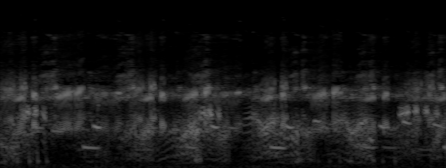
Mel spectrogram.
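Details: Frog chorus of overlapping croaks, rattling pulses and short clear tonal notes mixed in a busy, unbroken mass of calls.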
